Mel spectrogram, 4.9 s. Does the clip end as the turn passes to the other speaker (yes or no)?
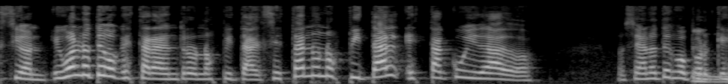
yes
